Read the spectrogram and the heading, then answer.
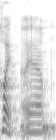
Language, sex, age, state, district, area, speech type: Assamese, female, 45-60, Assam, Dibrugarh, rural, spontaneous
